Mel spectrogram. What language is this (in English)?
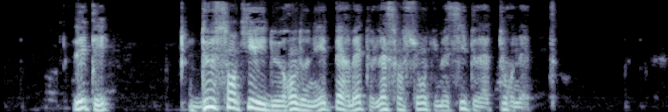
French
